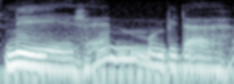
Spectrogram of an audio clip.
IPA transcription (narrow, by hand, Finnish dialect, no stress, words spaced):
niːn sen mun b̥id̥æː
